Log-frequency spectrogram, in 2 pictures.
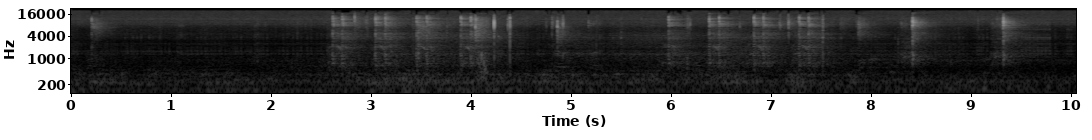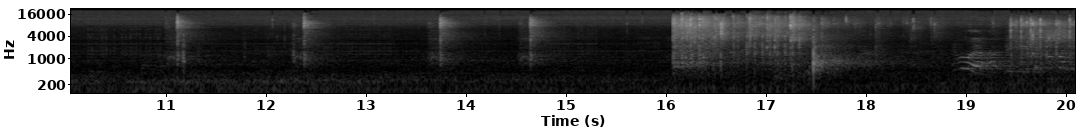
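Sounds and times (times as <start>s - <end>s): airsoft guns firing: 2.5s - 5.2s, 5.8s - 10.4s, 13.6s - 15.2s, 16.0s - 18.8s, 19.4s - 20.0s.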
